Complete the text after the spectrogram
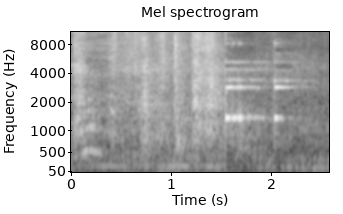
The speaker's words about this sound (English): The Tingles. This is ASMR from Brasserie. You can hear the bubbles. Do the next one, the last one up against the microphone.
